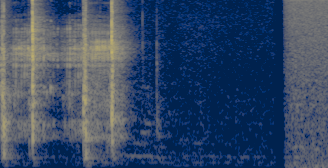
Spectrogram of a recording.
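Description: About four sharp plastic clicks and taps in the first second as a hand handles a plastic toy playset and its figures.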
